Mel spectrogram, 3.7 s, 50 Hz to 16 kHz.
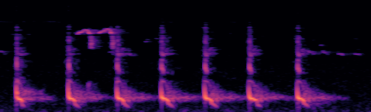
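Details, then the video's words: Watercock calling as a trapping lure, in a Thai style: seven low, resonant, downward-sliding notes evenly spaced about every half second, each fading into a brief rough tail, with a thin high whistle from another bird. "Tiếng cúm núm mồi chuẩn mới nhât , tiếng cúm mún thái chuẩn 100%"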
